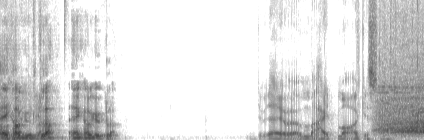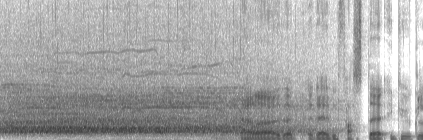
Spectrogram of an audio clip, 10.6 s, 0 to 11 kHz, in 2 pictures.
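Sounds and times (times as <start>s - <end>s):
speech: 0.0s - 1.6s, 3.4s - 5.1s, 8.3s - 10.5s
crowd applause and cheering sound effect from soundboard button: 4.7s - 9.7s.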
